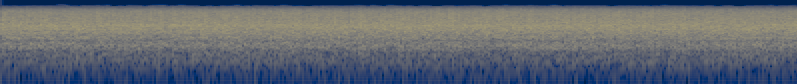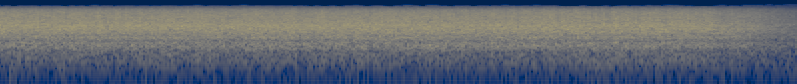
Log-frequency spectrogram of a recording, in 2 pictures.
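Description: Steady, loud rushing hiss of iron ore pellets pouring down the ore dock's steel chutes into a lake freighter's cargo hold. It fades away near the end.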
